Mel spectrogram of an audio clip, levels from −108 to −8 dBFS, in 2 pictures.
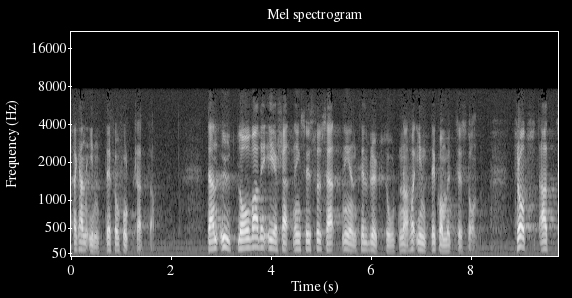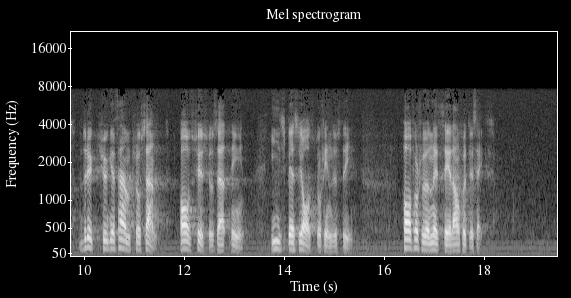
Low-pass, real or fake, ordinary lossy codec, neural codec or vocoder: none; real; none; none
